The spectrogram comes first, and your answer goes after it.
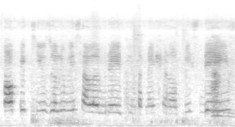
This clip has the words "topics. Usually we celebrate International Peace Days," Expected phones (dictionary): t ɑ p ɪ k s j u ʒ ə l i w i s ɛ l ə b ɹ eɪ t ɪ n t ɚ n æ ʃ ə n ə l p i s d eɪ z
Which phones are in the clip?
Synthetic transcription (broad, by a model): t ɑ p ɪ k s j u z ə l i w i s ɛ l ə b ɹ eɪ t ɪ n t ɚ n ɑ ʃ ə n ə l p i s d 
